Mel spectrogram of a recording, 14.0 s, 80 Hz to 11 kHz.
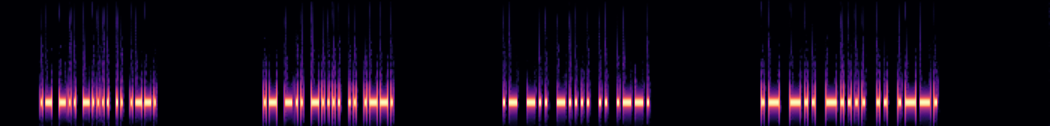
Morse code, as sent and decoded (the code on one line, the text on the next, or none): .- -.. -.... .. .--. / .- -.. -.... .. .--. / .- -.. -.... .. .--. / .- -.. -.... .. .--.
AD6IP AD6IP AD6IP AD6IP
